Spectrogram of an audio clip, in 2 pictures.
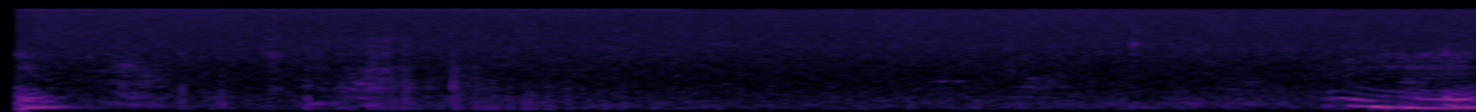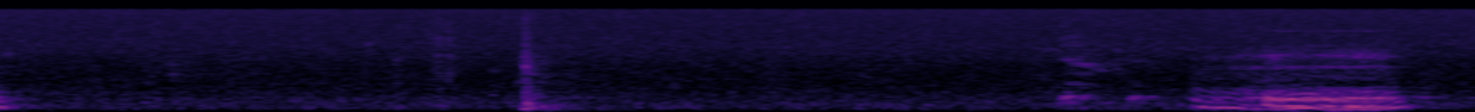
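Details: Sleeping dog snoring: slow, low, rumbling snores separated by long quiet stretches in a small room.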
